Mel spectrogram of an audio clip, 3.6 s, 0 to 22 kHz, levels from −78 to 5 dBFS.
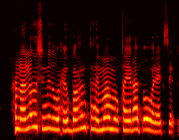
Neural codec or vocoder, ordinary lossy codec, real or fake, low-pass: codec, 44.1 kHz, 2.6 kbps, SNAC; none; fake; none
